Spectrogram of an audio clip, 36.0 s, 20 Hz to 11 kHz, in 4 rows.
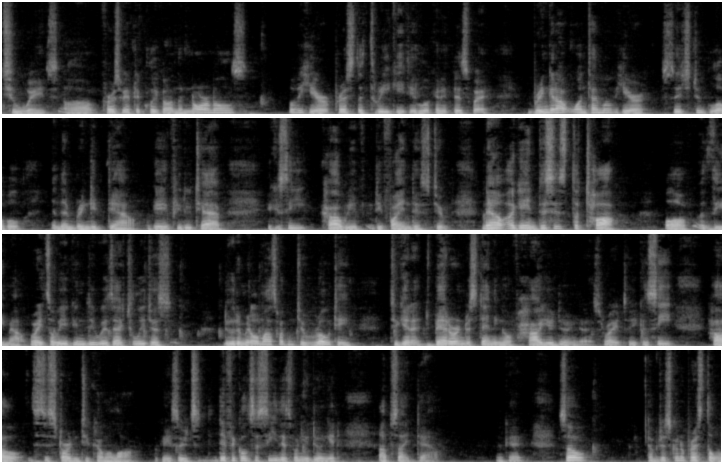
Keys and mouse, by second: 1.5 click, 3.4 middle click, 6.7 click, 8.5 click, 9.8 click, 11.8 middle click, 15.1 middle click, 19.0 middle click, 20.3 middle click, 22.9 middle click, 25.0 middle click, 26.1 middle click, 30.8 middle click.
